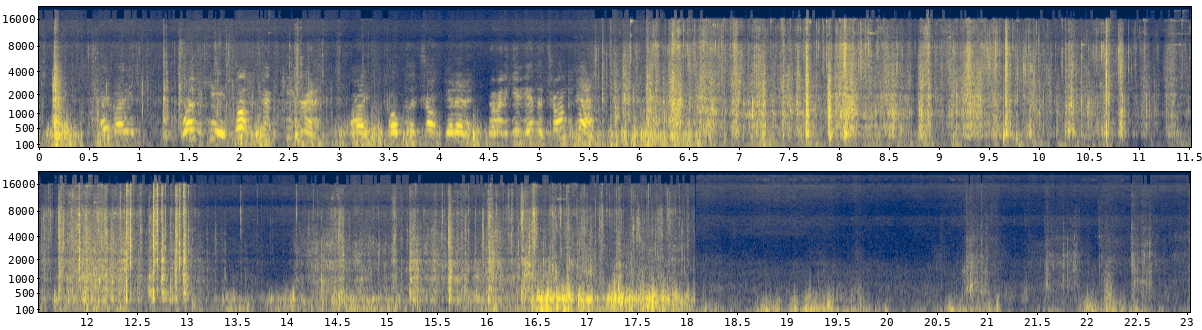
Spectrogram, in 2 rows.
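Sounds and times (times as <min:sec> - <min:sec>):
clothing and gear rustling: 0:00.0 - 0:03.1, 0:05.4 - 0:18.1.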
